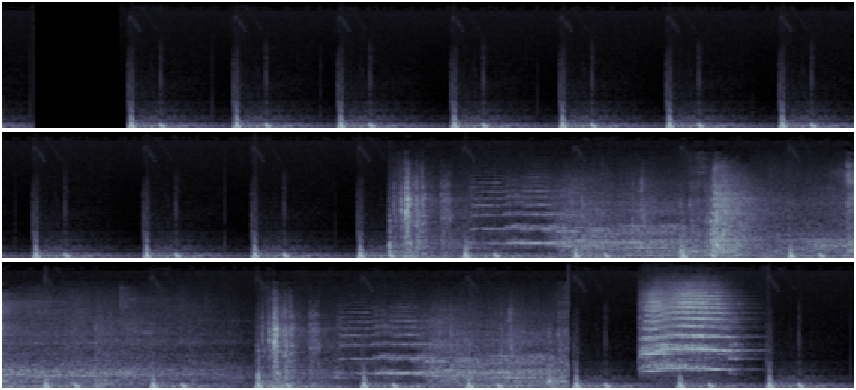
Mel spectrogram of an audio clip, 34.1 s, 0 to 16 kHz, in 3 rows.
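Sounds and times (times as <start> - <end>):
deep double thump: 18.9 - 29.6.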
